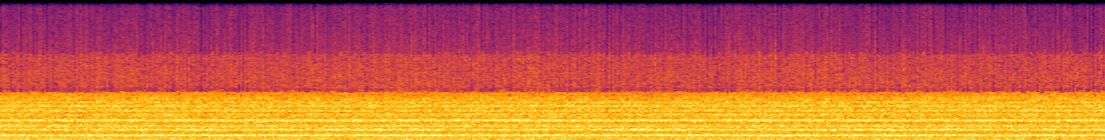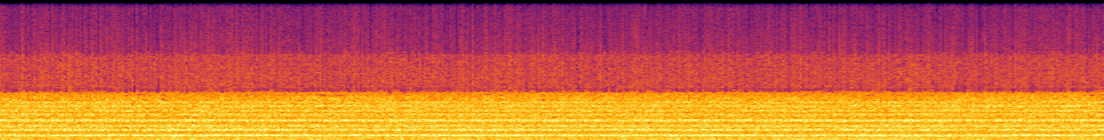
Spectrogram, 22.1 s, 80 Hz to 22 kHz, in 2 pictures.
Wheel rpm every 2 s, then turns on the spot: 210, 240, 230, 230, 230, 230, 230, 230, 230, 230, 220.
none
